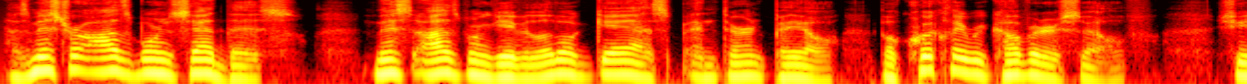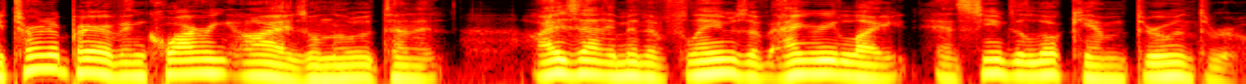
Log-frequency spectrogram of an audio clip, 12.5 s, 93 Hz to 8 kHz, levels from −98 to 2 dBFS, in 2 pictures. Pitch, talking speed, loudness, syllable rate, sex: 145 Hz, 200 wpm, -18 LUFS, 5.9 syllables/s, male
